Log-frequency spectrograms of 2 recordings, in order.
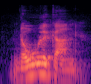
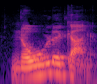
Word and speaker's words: nogle gange: Nogle gange. Danish people are too lazy to pronounce it properly. So they're just like, nogle gange. But officially you're supposed to pronounce it nogle gange.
